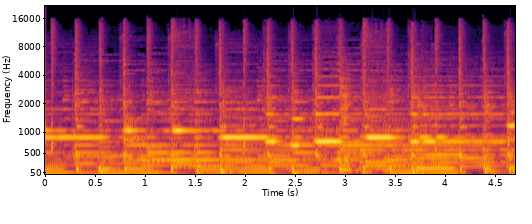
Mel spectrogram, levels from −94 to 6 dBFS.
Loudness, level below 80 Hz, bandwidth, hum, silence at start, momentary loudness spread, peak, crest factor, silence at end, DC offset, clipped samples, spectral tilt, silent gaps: -10 LUFS; -22 dBFS; 16.5 kHz; none; 0 s; 6 LU; 0 dBFS; 10 dB; 0 s; under 0.1%; under 0.1%; -6 dB/octave; none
